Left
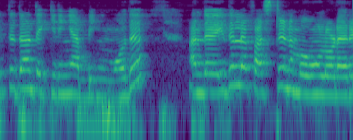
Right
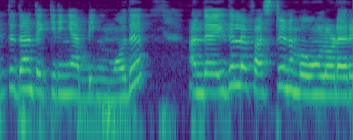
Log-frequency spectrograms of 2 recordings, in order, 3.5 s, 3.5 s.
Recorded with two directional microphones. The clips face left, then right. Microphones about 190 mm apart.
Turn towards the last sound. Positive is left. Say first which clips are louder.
# right 5 dB
turn(degrees=-35)  # may be behind; listen again after turning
